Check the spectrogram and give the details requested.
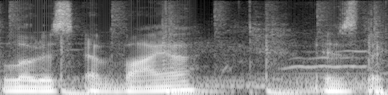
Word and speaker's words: Evija: And last but definitely not least, it's the Lotus Evija, not the Evija, which a lot of people say. The J is silent. It's Lotus Evija is the correct pronunciation of it, but that is it right there.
